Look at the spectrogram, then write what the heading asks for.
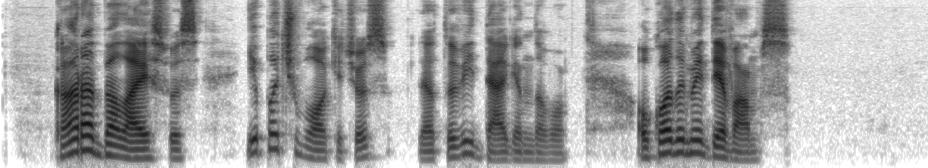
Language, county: Lithuanian, Vilnius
